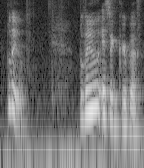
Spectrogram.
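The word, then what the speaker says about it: BLUU: It's pronounced just like the color blue.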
